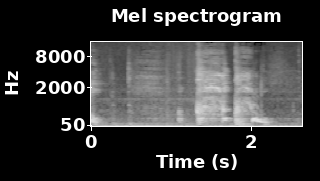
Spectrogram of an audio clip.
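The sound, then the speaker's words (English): A harsh coughing fit: two loud, raspy coughs burst out in quick succession, with a few smaller throat-clearing hacks before and after, and no talking. “I've got a fit of the coughing now.”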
